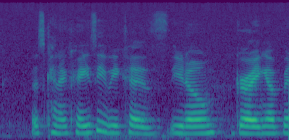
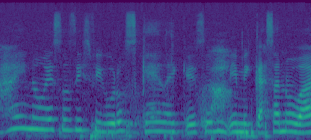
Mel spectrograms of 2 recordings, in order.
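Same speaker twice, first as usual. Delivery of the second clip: disapproving grandma; 4 semitones higher than usual. Retold or imitated. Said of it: "she was like".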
